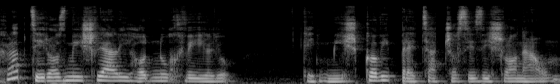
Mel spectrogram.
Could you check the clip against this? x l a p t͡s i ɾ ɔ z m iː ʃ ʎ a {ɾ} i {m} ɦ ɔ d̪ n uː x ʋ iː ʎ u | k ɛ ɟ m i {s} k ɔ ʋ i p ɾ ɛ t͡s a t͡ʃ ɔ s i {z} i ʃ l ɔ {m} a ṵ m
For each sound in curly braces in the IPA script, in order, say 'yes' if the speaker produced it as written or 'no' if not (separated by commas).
no, no, no, yes, no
